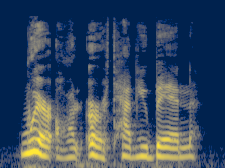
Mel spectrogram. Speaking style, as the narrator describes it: Arthur snaps

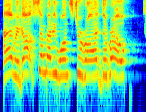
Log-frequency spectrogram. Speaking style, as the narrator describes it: that barmaid would yell

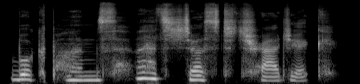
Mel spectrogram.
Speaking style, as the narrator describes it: he muttered

